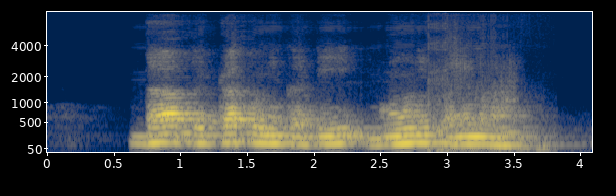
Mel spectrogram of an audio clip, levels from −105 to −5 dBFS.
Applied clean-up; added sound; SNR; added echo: neural separator model SepFormer DNS4.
